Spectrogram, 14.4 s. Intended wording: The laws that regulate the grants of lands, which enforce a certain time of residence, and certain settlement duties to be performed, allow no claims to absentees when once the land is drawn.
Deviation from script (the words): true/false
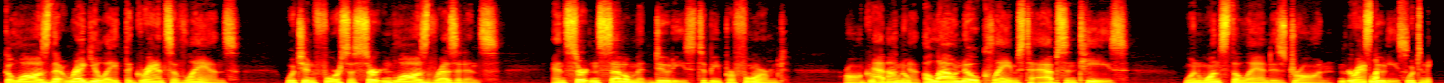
true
